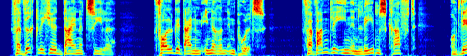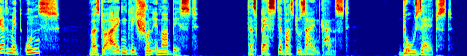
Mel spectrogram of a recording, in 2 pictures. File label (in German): W Fremdtake Dynamisch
